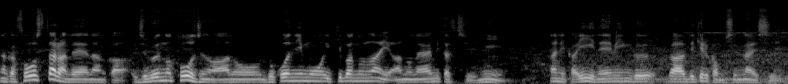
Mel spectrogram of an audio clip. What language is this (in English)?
Japanese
